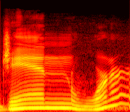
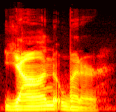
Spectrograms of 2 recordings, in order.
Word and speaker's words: Jan Wenner: out a book or guest upcoming book uh Jan Warner is that how you say his name it's Jan winner okay thank you Jan you're welcome Juana um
